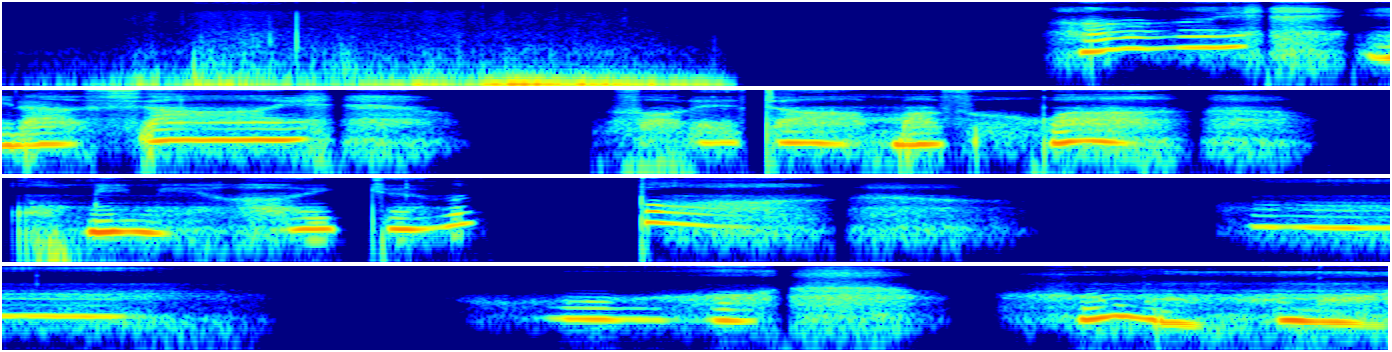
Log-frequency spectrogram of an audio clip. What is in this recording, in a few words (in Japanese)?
まずは耳かきからしてあげるね……♪（右の耳かき, ASMR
